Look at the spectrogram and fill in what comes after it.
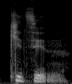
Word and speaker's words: chitine: La chitine, qui s'écrit chitine. Oui. C-H-I-T-I-N-E et qui se prononce chitine, qui K-I-T-I-N-E.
